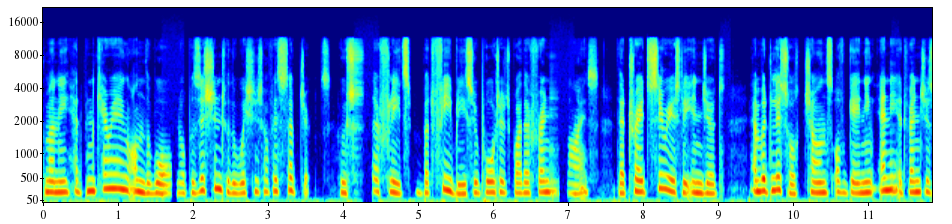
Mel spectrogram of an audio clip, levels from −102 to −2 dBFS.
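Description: Speech with five short patches of AAC frame loss with concealment, at 1.59–1.86, 4.14–4.46, 6.75–7.06, 9.01–9.14 and 11.29–11.39 s. Each gap, roughly 64 to 235 ms long, is filled by the decoder repeating the last good spectrum with scrambled phase, so it sounds smeared and noisy rather than silent. That sets it apart from a plain dropout, which would leave a hard hole or click.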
